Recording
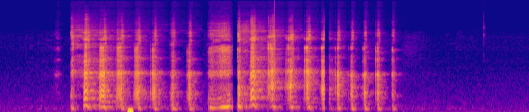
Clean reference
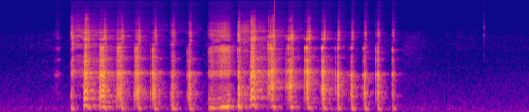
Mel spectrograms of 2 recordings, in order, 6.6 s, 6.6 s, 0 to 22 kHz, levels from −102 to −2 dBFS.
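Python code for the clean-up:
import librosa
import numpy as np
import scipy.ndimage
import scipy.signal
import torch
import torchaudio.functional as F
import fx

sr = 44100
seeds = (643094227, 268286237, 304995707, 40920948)

y = fx.highpass(x, sr, hz=140.0, slope=24, at=(1.59, 1.71), fade=0.02)
y = fx.fix_interpolate(y, sr, at_s=(2.91, 4.06), length_ms=51.0)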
